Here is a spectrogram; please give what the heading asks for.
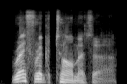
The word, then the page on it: refractometer: British English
